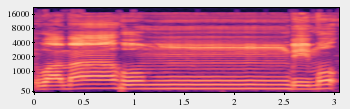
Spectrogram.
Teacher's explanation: حمزہ ساکینہ کو جھٹکا دے کر پڑھیں گے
